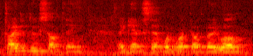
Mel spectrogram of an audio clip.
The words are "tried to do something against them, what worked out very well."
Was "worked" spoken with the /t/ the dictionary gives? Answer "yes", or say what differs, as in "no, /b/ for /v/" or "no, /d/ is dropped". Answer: yes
